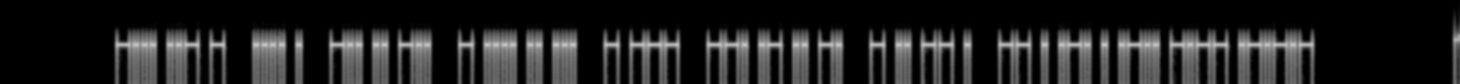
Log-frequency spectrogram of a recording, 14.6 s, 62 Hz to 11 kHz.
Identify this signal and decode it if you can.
Morse code, heard as a keyed tone, about 28 wpm, 700 Hz. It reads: BUT HE DID THIS TO GAIN TIME MERELY.
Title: Sentences from Top 1400 Words 28wpm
